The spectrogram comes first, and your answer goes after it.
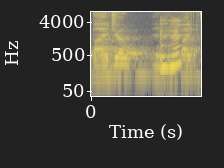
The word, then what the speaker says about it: baijiu: But the role of baijiu. Am I pronouncing it right? Baijiu.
